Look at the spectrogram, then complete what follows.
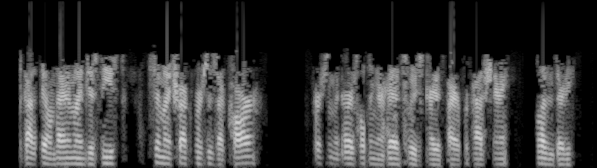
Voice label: Scottsdale Police, Simulcast

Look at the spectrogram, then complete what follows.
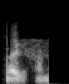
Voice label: Phoenix PD, scanner audio; ThompsonPeakHigh; PHOENIX PD-200 A

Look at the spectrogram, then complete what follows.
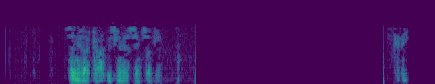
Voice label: Superstition Dispatch, Mesa PD

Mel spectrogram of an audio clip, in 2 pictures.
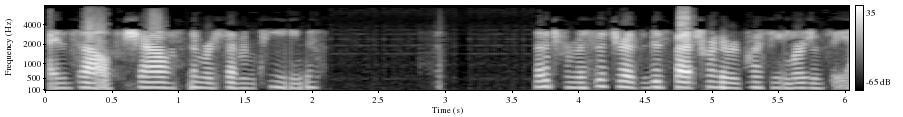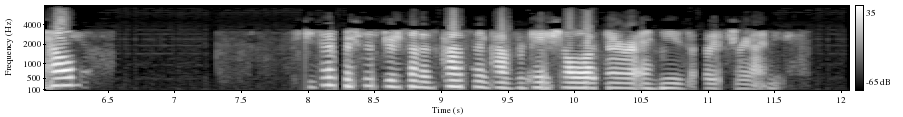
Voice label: Simulcast Police Dep, scanner audio trunk; Mesa Simulcast; MESA PD 3 Red Mt; MesaPoliceDep

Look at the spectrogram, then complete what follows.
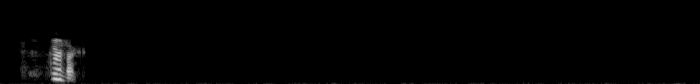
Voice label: Police, scanner

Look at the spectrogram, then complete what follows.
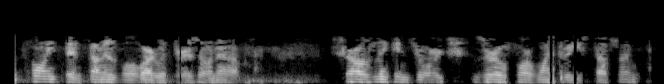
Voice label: Sheriffs Office, scanner

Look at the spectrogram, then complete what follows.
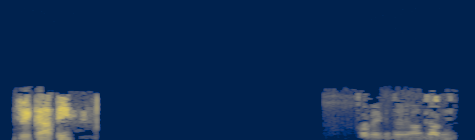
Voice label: Mesa PD Central Dispatch, scanner; TOPAZ Regional Wireless Cooperative (TRWC) - Mesa Simulcast

